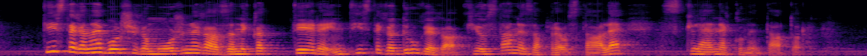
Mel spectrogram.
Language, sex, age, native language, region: Slovenian, female, 50-59, Slovenian, Drava region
